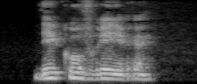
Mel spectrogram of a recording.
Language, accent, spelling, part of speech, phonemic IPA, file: French, Canada, découvrirais, verb, /de.ku.vʁi.ʁɛ/, LL-Q150 (fra)-découvrirais.wav
- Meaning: first/second-person singular conditional of découvrir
